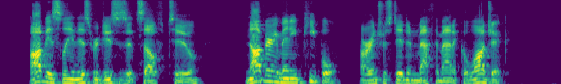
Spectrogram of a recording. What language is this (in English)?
English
